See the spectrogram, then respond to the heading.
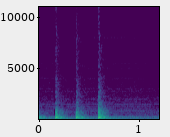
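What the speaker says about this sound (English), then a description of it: "you hear a quick knock on the door" Three quick, crisp knocks on a wooden door, evenly spaced and close, play as a sound effect in a tabletop roleplaying game session, followed by a faint hum and then quiet.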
